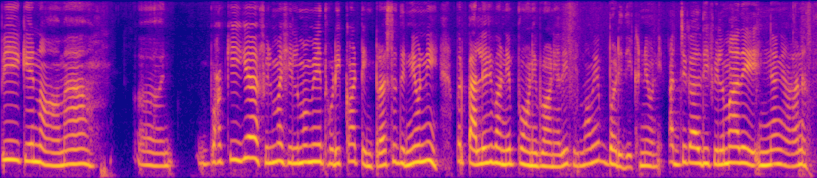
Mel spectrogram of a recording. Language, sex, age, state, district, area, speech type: Dogri, female, 18-30, Jammu and Kashmir, Reasi, rural, spontaneous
